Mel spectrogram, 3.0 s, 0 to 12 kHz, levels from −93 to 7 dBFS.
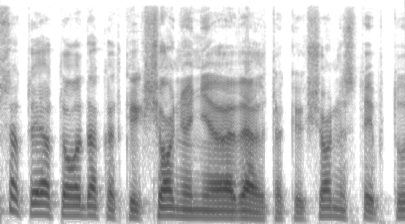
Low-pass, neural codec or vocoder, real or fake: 10.8 kHz; vocoder, 48 kHz, 128 mel bands, Vocos; fake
